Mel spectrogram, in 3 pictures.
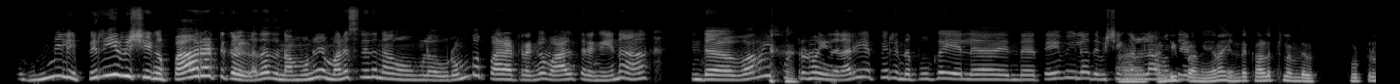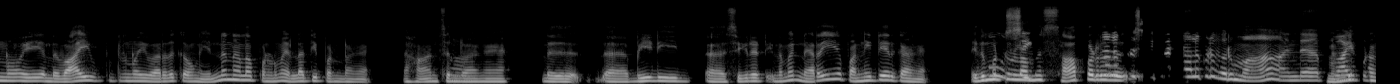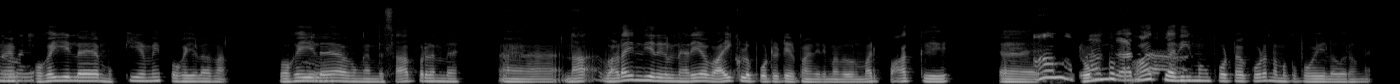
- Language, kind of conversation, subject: Tamil, podcast, செயற்கை நுண்ணறிவு வந்தபின் வேலை செய்யும் முறை எப்படி மாறியது?
- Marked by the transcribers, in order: cough; other noise; in English: "ஹான்ஸுன்றாங்க"; tapping; "புற்றுநோய்" said as "புகையில"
